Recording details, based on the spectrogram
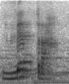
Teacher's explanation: ang hangin ay dumadaan sa gilid ng dila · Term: lateral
